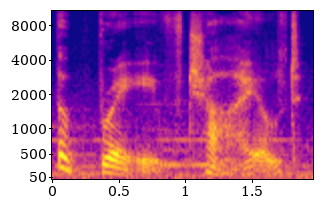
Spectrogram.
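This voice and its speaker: Gentle village woman, very slow, swooping intonation, tender, video game, music behind. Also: rumbling low, very animated, exaggerated voice. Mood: sympathetic, regretful. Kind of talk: video game cutscene acting.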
